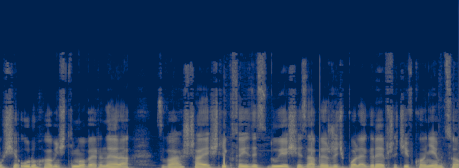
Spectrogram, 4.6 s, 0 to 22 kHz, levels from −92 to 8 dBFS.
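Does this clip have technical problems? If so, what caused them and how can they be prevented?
Yes. There are loud pops. The first runs from 2.25 to 2.27 s and is a single sharp pop, peaking roughly 15 dB above the sound. The second, from 3.12 to 3.22 s, is a quick double pop, about 10 dB above the sound. Each time, the sound carries on underneath. The likely cause is a sudden voltage step from a plug, switch, static discharge or driver glitch. The circuits after it shape that step into a thump. To prevent this, secure connections, mute before switching, and keep drivers stable.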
